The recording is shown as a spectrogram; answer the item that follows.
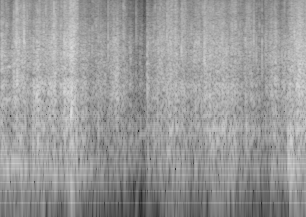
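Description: Thin red plastic delivery bag crinkling and rustling as hands open and rummage in it, loudest about half a second in.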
